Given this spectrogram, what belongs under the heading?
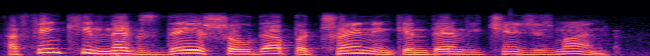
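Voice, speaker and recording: A man whose first language is Russian, chatting in a casual group call. His English is halting but blunt, and he teases the others without holding back. His voice sits a little high, and the sound is dry and slightly dull. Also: expressive, dry recording. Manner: blunt, teasing, halting non-native English. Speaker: panelist. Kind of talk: casual chat.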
